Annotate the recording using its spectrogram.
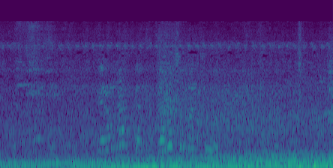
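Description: A motor vehicle's engine running nearby, a low steady hum that grows louder about a second and a half in, with indistinct voices in the background.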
